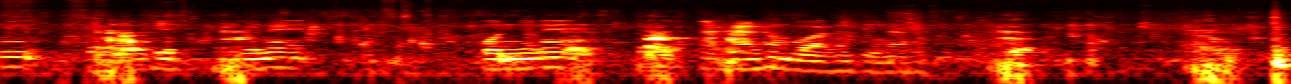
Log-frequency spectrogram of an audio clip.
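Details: Piglets being moved into fattening pens give short, harsh squeals and grunts in scattered bursts, mixed with steady human talking throughout.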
